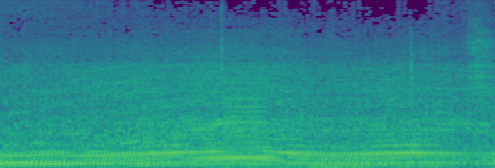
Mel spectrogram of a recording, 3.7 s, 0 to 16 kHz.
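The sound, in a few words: Toyota Sequoia twin turbo V6 hybrid engine accelerating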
